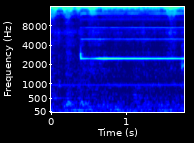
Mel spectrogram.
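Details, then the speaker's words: Millipede arcade board with a graphics fault, continuity probe between +5 V and ground: a clean, steady high-pitched beep for over a second; rails connected through resistance, not a dead short. "So that means that they're connected, but there is resistance between the two, therefore it's not a dead short."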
